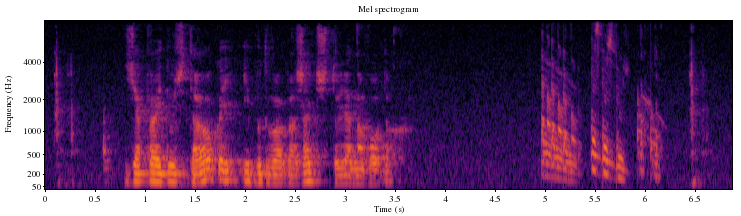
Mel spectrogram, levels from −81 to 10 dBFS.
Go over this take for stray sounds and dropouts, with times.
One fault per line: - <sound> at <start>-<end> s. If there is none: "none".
- chirp at 5.0-6.3 s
